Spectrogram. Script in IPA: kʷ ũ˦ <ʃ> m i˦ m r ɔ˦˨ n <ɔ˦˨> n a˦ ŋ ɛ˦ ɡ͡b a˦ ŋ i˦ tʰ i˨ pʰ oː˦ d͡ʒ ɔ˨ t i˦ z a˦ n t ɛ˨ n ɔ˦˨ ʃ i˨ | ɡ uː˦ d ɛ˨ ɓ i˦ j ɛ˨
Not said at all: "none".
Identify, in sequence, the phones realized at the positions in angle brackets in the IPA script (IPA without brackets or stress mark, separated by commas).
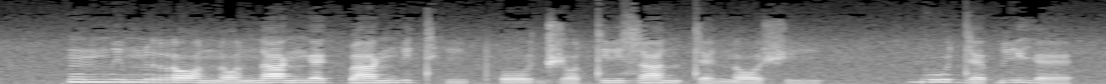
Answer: none, ɔ˨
